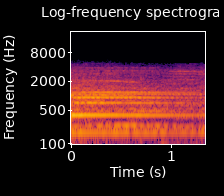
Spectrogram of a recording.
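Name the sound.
radio time signal gong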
